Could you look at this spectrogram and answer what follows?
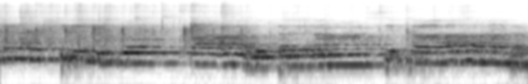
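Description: A man singing Urdu verse into a handheld microphone in long, drawn-out notes that waver in pitch.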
